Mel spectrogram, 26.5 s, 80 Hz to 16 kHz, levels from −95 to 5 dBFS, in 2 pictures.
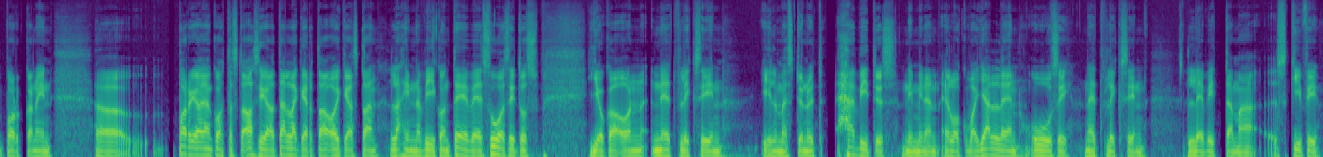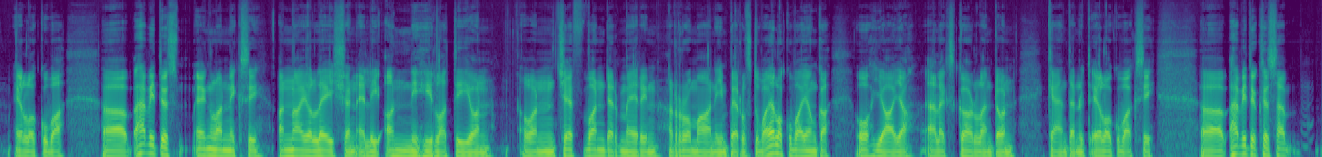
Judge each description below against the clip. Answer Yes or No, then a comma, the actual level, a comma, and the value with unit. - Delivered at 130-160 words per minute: No, average, 100 wpm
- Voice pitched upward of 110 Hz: No, very low, 95 Hz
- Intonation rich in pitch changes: No, narrow, 2.6 semitones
